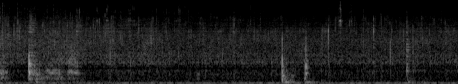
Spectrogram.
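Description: Onions, mushrooms and cactus fry in a pan with a soft, steady sizzle. Sharp clicks and scrapes of stirring come through at scattered moments, mostly in the second half.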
